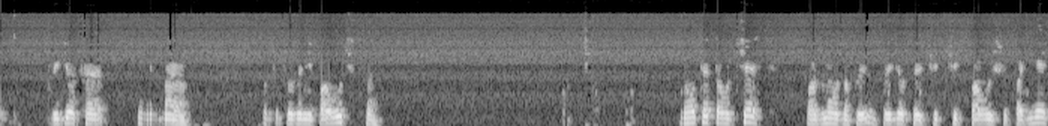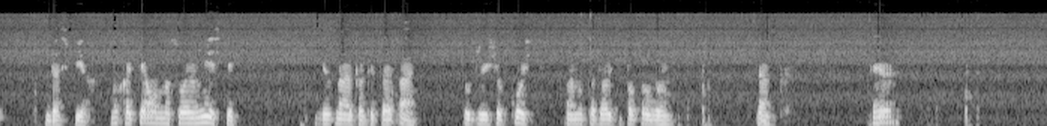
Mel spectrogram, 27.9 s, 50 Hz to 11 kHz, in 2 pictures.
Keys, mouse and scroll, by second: 3.5-7.5 middle drag, 8.4 middle click, 11.8-12.3 scroll up 2, 13.7 middle click, 14.4-15.7 scroll down 2, 18.0-19.2 middle drag, 21.7 click, 22.9-24.0 drag, 25.4 r, 26.8-27.9 drag.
